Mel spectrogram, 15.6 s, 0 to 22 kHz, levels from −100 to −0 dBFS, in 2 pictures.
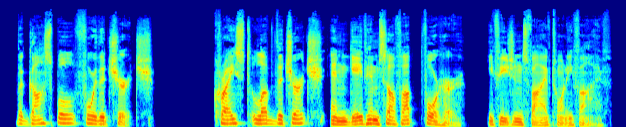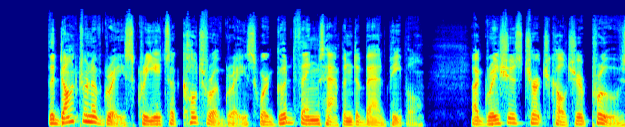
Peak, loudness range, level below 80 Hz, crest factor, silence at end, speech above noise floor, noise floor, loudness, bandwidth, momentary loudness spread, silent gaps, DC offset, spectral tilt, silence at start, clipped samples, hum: -4 dBFS; 3 LU; -44 dBFS; 20 dB; 0 s; 41 dB; -64 dBFS; -24 LUFS; 15 kHz; 9 LU; 1.96-2.68 s, 5.87-6.07 s, 7.67-8.42 s; under 0.1%; -5.5 dB/octave; 0.2 s; under 0.1%; none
